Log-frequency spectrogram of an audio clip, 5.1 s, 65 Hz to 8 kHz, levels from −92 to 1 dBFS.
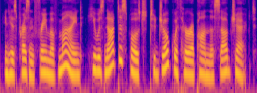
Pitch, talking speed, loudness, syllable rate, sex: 195 Hz, 200 wpm, -17 LUFS, 4.7 syllables/s, female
